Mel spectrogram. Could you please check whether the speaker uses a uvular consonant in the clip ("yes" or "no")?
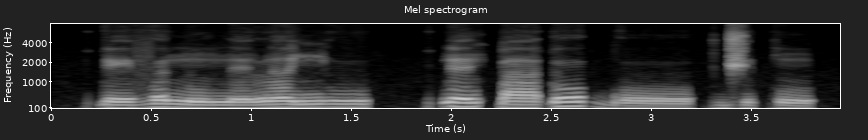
no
